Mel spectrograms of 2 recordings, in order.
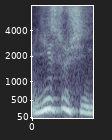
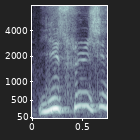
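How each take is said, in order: First: The n sound before the last syllable is dropped. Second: The n sound before the last syllable is kept. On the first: The speaker calls it wrong. "이수신, 이수신 그랬어요" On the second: The speaker calls it right. "이순신 안 하고"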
